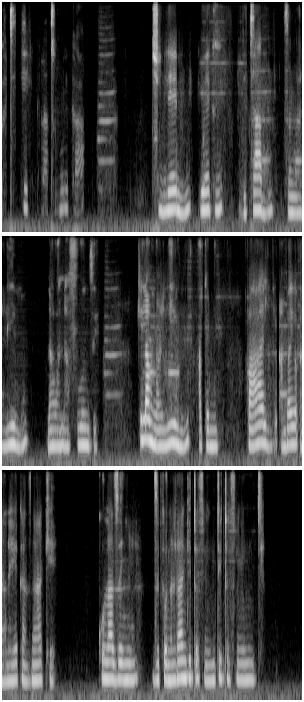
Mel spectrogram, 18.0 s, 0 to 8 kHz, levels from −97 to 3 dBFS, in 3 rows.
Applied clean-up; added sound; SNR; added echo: neural diffusion model UNIVERSE++.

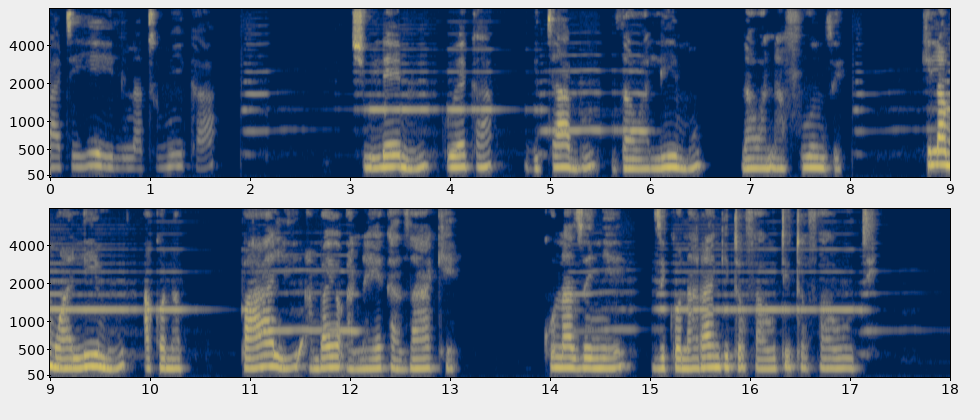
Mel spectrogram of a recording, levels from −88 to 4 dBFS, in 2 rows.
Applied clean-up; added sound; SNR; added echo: neural mask model RNNoise.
